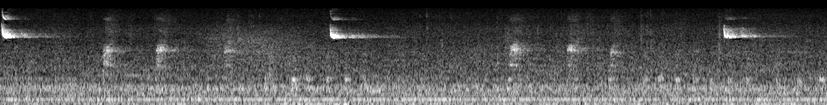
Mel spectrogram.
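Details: California towhee tsip calls in Del Monte Forest, California: three high, thin chips roughly every two to three seconds, with softer scattered chirps from other birds between them and a low constant hum.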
